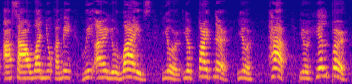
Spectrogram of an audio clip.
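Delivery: loud, slow, every phrase hammered home; preaching at full force. Acted. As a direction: declare it to the whole congregation, slowly. Preaches louder, slowing down. (malakas at mabagal na pangangaral)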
